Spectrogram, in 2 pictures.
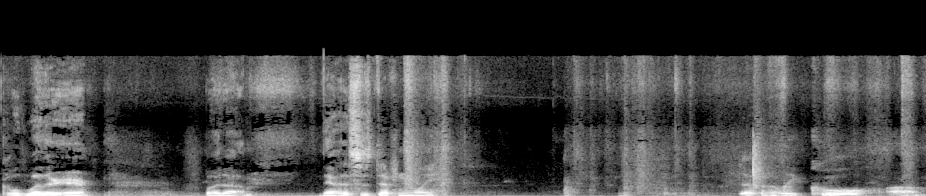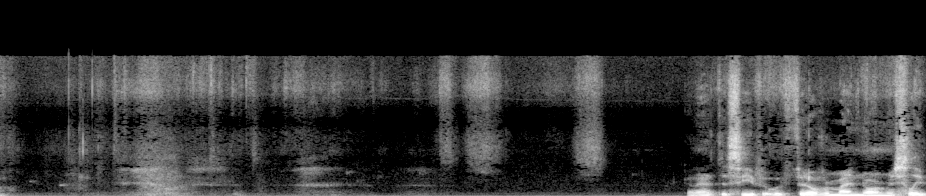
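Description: A man talks calmly and close by, with pauses.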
